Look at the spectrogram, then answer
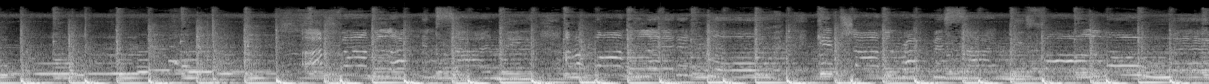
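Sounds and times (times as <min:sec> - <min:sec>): person singing: 0:00.0 - 0:12.0
pop song with bass beat: 0:00.0 - 0:12.0.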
